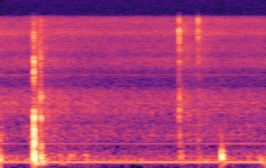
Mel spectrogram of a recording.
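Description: A single computer mouse click near the start, followed later by two fainter clicks, each short and crisp against a quiet room with no talk.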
